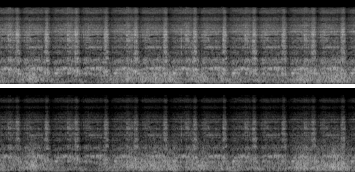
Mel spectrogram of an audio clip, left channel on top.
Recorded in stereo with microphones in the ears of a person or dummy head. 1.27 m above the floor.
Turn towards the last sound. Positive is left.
turn(degrees=45)  # may be behind; listen again after turning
